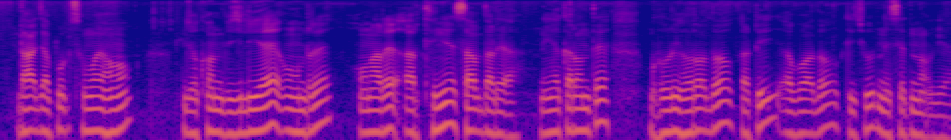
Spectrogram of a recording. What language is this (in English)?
Santali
